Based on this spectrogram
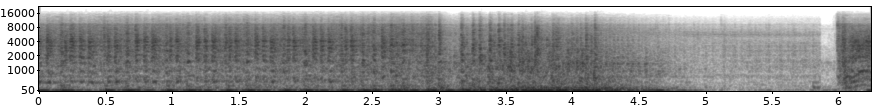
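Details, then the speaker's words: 1985 Chevy K30 rollback diesel with mechanical fuel pump, first start, filter housing bled, jump pack on: cranks and catches into a rough clattering idle with an occasional uneven beat. Possibly a couple of misfires. "all right got it going sounding pretty good maybe a couple misfires"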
